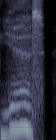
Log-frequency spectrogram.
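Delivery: begrudging, curt, short reluctant tone. Retelling own replies to a senior pastor: begrudging curt yes. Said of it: "I kept saying it just like that".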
